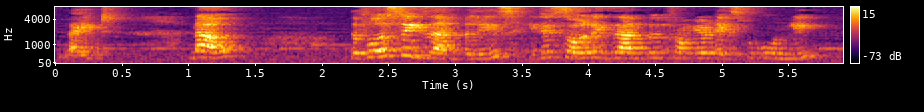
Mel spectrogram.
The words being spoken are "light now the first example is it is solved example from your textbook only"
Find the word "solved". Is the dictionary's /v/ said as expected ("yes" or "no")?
no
